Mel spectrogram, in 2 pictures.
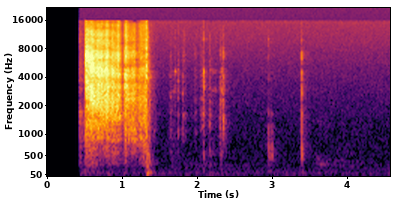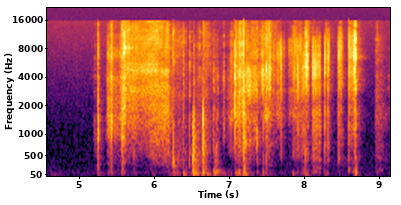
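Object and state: Hardcover book pages.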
